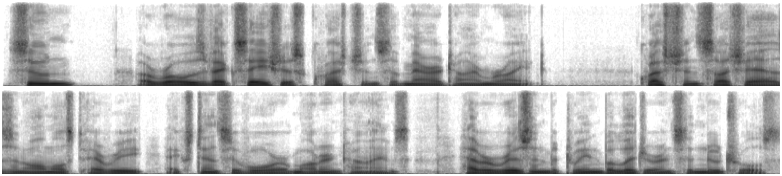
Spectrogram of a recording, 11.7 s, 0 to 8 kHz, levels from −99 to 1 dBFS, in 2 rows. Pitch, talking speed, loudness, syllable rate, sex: 85 Hz, 125 wpm, -20 LUFS, 4.9 syllables/s, male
